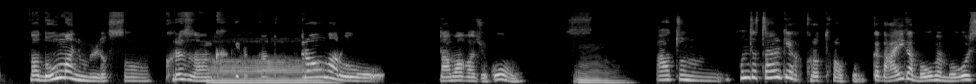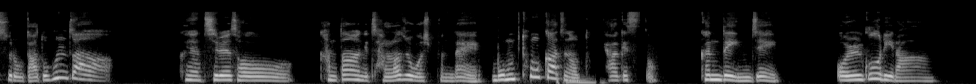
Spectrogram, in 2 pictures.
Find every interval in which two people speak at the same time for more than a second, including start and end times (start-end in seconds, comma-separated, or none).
2.0-3.4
